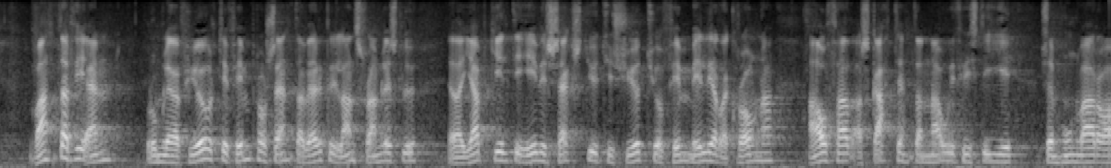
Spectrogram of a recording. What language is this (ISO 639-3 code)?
isl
